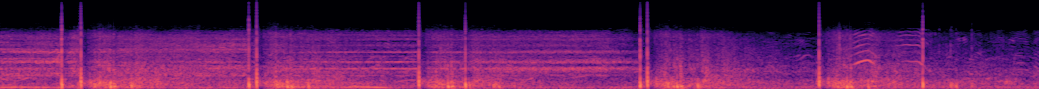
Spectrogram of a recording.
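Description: Aerial fireworks shells bursting with sharp bangs, about ten in all, several in quick pairs. A few short rising whistles come near the end.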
